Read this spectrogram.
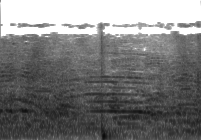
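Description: A ball is kicked hard.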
